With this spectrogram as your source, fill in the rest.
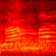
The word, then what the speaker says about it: Islamabad: I don't know how to pronounce it. Islamabad?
